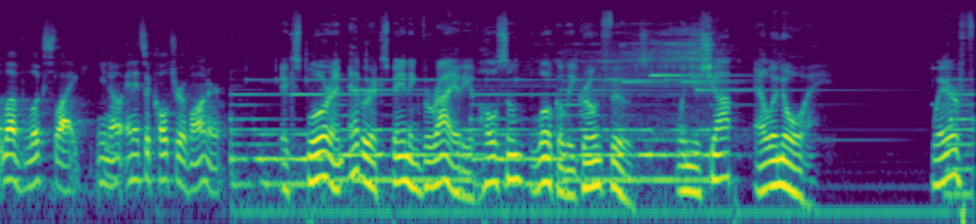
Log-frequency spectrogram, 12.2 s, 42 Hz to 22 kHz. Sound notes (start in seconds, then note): 3.1 voiceover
